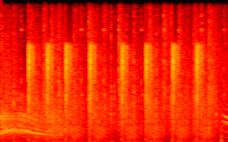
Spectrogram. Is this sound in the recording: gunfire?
yes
